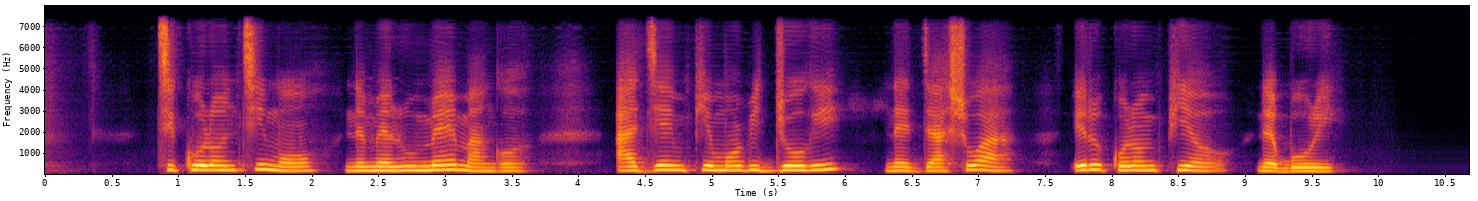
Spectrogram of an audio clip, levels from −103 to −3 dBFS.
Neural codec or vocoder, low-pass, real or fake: codec, 16 kHz, about 1 kbps, DyCAST, with the encoder's durations; 7.2 kHz; fake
